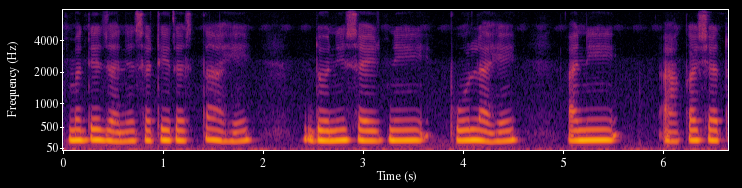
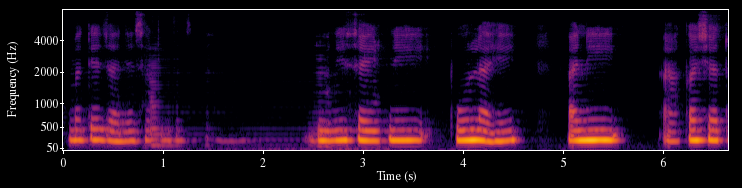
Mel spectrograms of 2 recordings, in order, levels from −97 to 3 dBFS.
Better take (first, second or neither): first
